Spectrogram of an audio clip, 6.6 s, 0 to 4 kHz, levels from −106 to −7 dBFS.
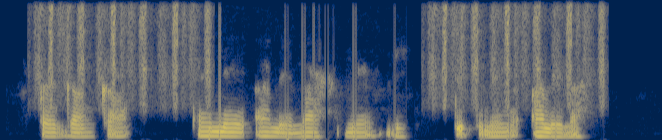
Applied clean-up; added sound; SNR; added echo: none; Rattle; 10 dB; none.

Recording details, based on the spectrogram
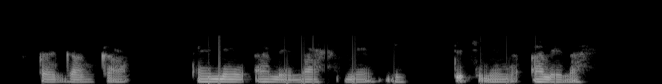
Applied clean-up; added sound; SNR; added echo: none; none; none; none.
